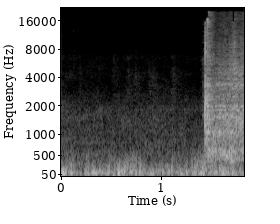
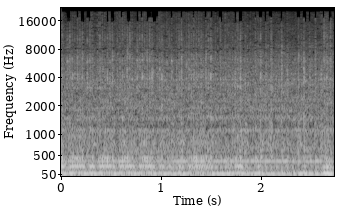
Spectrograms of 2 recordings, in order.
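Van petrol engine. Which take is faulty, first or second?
first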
